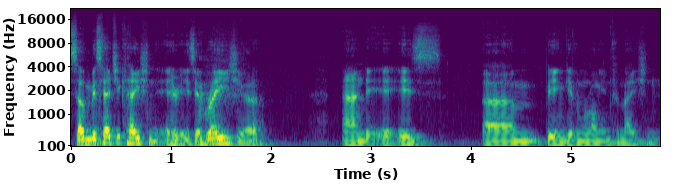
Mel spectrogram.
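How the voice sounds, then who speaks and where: An English accent at a moderate pace, with ordinary pitch variation and audible room echo. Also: man, medium pitch for a man. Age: 50s. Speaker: community arts director and PhD researcher. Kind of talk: podcast interview. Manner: halting, with many fillers and restarts.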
